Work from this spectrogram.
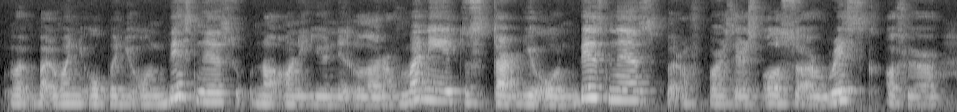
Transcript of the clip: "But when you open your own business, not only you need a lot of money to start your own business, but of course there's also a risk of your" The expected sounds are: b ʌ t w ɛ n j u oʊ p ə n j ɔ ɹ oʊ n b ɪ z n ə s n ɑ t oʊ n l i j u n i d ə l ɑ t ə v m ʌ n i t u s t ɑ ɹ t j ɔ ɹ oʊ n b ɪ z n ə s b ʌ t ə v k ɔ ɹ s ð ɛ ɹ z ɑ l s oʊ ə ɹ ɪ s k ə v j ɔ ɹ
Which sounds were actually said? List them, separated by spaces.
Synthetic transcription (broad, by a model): b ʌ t w ɛ n j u oʊ p ə n j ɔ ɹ oʊ n b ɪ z n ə s n ɑ t oʊ n l i j u n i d ə l ɑ t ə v m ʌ n i t u s t ɑ ɹ t j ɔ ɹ oʊ n b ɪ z n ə s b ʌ t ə f k ɔ ɹ s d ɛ ɹ s ɑ l s oʊ ə ɹ ɪ s k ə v j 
